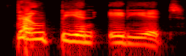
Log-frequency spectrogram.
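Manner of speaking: ordinary delivery, nothing marked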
